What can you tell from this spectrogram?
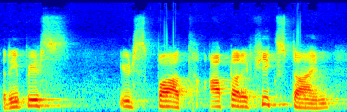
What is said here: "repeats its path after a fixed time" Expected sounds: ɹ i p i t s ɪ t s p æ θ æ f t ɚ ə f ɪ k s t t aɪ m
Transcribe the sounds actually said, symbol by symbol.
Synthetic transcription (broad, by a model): ɹ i p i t s ɪ t s p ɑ t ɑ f t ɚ ə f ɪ k s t t aɪ m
